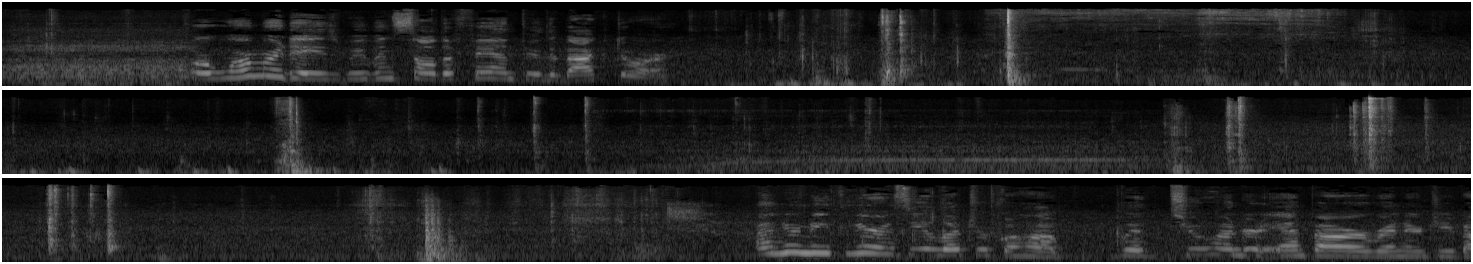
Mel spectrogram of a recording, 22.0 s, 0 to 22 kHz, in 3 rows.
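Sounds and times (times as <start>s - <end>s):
electric fan humming: 0.0s - 1.0s.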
